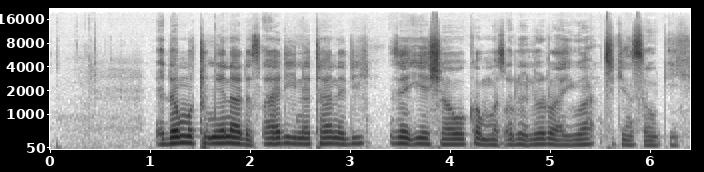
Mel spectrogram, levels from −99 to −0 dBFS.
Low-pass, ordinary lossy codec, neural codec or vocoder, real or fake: 19.8 kHz; none; vocoder, 44.1 kHz, 128 mel bands, Pupu-Vocoder; fake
